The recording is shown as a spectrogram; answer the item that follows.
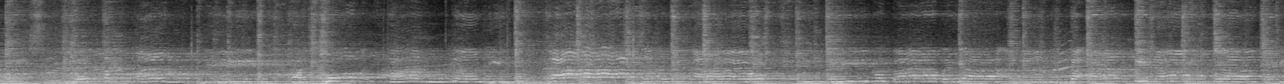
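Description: A woman singing a pop song live into a handheld microphone over an amplified backing track with a bass line and beat, echoing in a large indoor hall.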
